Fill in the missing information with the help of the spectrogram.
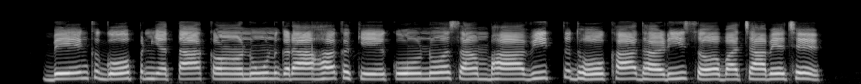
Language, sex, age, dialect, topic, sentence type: Maithili, female, 18-24, Eastern / Thethi, banking, statement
